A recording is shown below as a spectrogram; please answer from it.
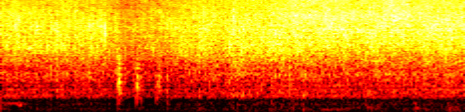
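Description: Pork intestines fry in a wok with star anise, Sichuan peppercorns, cinnamon, dried chillies, spring onion, ginger, garlic and chilli bean paste, giving a loud, dense sizzle with a few quick scraping stirs near the start and no speech.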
